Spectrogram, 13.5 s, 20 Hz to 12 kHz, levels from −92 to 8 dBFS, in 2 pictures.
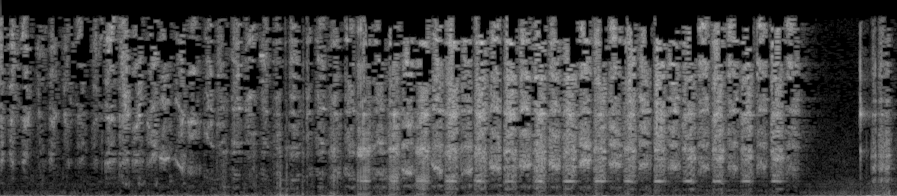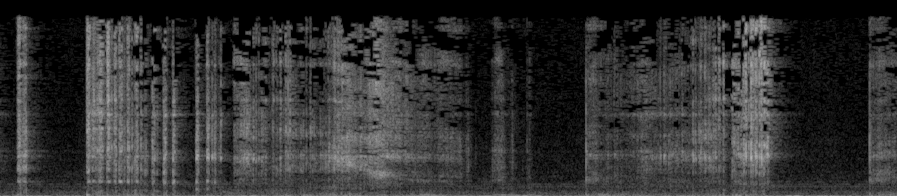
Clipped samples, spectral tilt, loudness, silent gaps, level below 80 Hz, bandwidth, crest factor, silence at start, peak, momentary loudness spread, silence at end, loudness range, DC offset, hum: under 0.1%; 2 dB/octave; -26 LUFS; none; -52 dBFS; 11.5 kHz; 24 dB; 0 s; -6 dBFS; 19 LU; 0 s; 12 LU; under 0.1%; none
